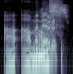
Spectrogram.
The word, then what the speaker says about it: ominous: Omnia, how do you say that? Ominous? – Ominous. – Ominous. – Ominous. – There you go.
